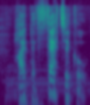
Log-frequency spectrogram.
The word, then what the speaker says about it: hypothetical: um check the spelling hyp hypothetical hypothetical stress the the hypothetical and then hypothesis the stress oh you've just said yeah the stress is on a different syllable here hypothetical hypothesis stress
